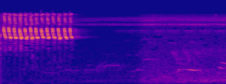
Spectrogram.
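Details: White-rumped shama training song: a quick run of high, clipped repeated notes for about a second, followed by quiet with faint low background sounds.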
